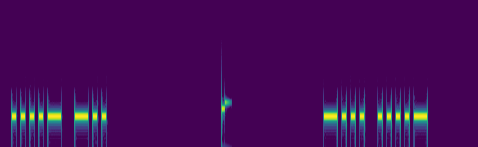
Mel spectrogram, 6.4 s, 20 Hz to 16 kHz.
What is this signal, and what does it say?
Morse code, heard as a keyed tone, about 20 wpm, 700 Hz. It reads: 4 D B 4
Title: All Cut Numbers - 2-Digit 20wpm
